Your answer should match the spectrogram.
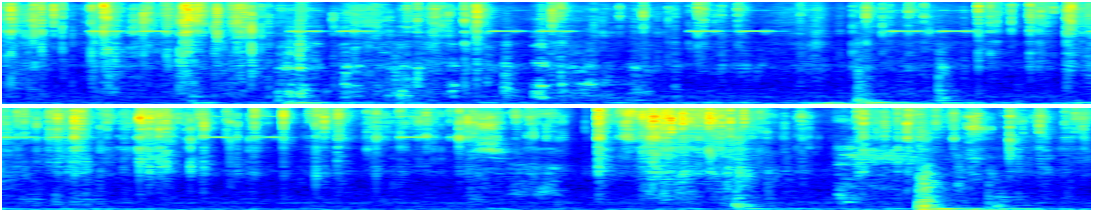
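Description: Pokémon TCG booster pack wrappers crinkling and tearing as the packs are opened, and trading cards rustling as they are handled, in a run of irregular quick crackles.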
